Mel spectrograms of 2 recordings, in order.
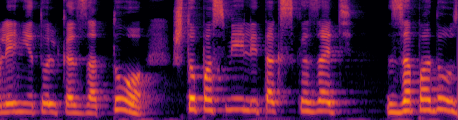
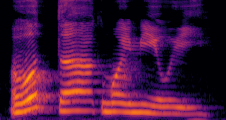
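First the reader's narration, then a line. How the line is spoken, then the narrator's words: Sighing. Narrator (Russian): Бабаян вздохнул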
